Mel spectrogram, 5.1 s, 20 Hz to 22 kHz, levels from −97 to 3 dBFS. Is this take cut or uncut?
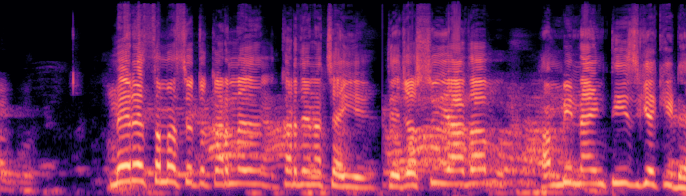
cut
